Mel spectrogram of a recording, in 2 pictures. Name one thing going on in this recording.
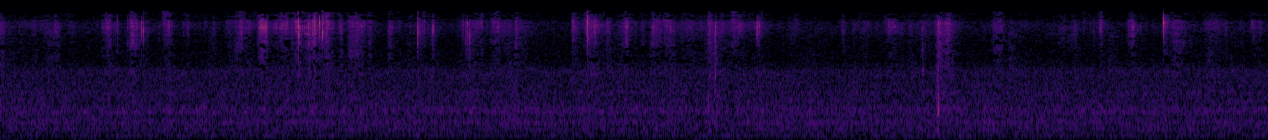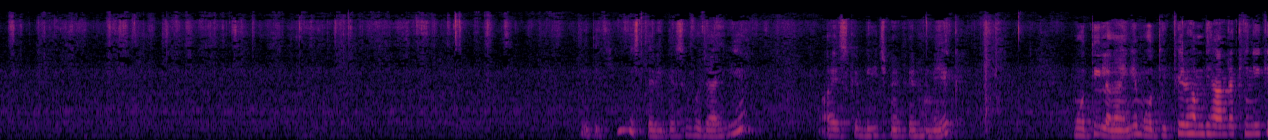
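Soft foam pieces rustle faintly as hands press them together.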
